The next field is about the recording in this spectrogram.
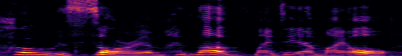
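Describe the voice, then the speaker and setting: A woman playing a doting, pompous gentleman suitor in a period audio drama, with gallant, flowery and fussy delivery. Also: fairly high pitch, steady tone, measured pace, close to an everyday voice. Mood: fretful, doting. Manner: flowery, gallant, fussy, stammers when flustered.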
